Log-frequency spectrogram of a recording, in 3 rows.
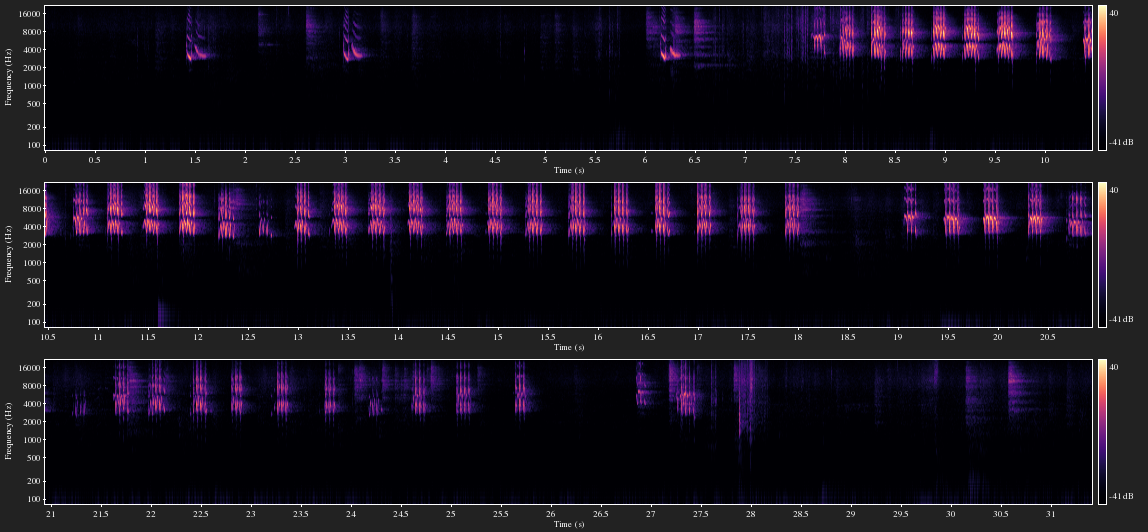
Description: zöld szín ualabam, zöldike; jaszberenyi zoo 2015

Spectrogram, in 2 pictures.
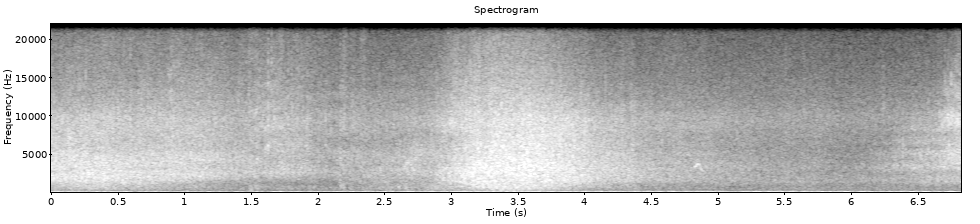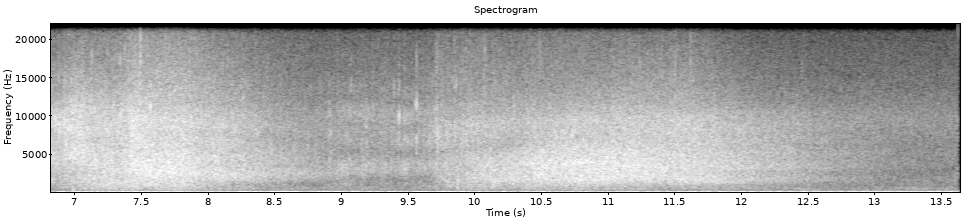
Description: lagy hullamok halk motorossal

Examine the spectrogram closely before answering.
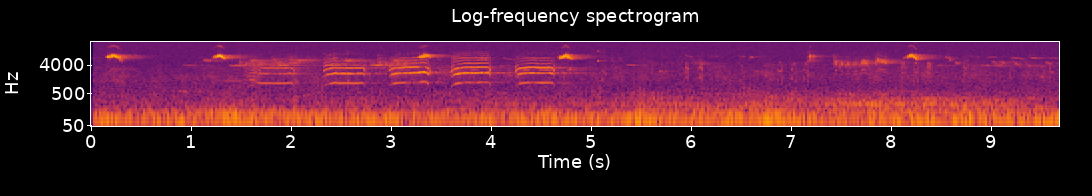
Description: a him tavaszi hangja, kozep fakopancs; Visegrádi-hegység

